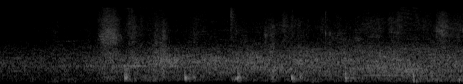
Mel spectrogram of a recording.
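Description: A door creaks open.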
